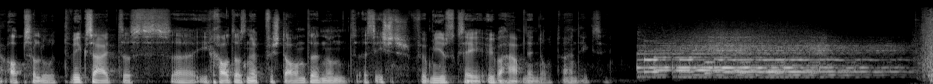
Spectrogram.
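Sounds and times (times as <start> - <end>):
speech: 0.1 - 6.2
sustained tonal chord: 6.4 - 9.2.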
